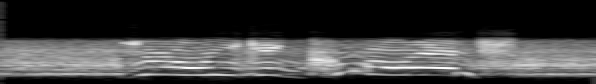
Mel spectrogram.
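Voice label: damaged water mood high, speech English; War Thunder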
